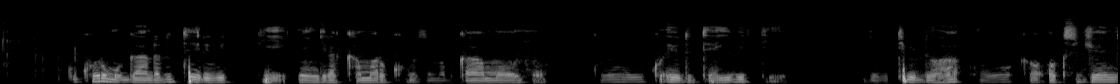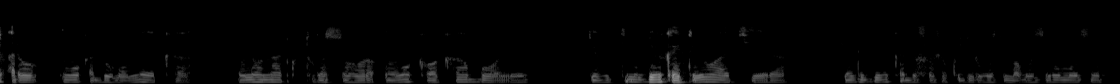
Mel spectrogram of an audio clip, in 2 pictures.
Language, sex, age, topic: Kinyarwanda, female, 18-24, health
